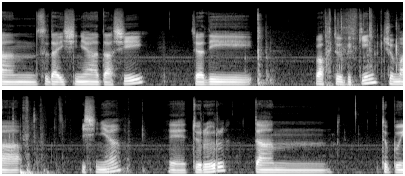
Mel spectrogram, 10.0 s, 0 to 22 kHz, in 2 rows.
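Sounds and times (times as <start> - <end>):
man speaking: 2.4 - 3.2, 3.9 - 9.2, 9.8 - 10.0
plastic bag crinkling: 4.0 - 5.8.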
